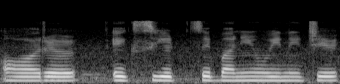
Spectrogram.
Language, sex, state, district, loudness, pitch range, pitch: Hindi, female, Chhattisgarh, Raipur, -14 LUFS, 180-185 Hz, 180 Hz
